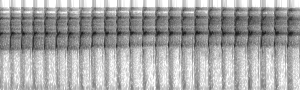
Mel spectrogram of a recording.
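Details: Lovebird fighter giving a long ngekek trill meant to provoke rival birds: rapid, even chattering notes repeated about four times a second, bright and high-pitched, sustained throughout without pause.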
